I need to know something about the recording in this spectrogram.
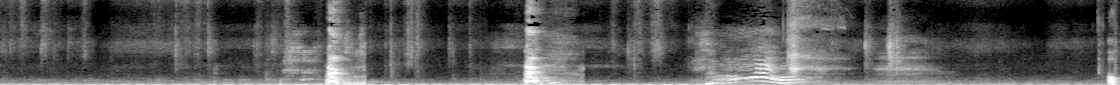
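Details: Female Welsh Corgi on a rainy day, refusing to go for a walk and sulking after being put in a raincoat: two sharp single barks two seconds apart, then a wavering grumbling whine, over a steady low throbbing background.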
